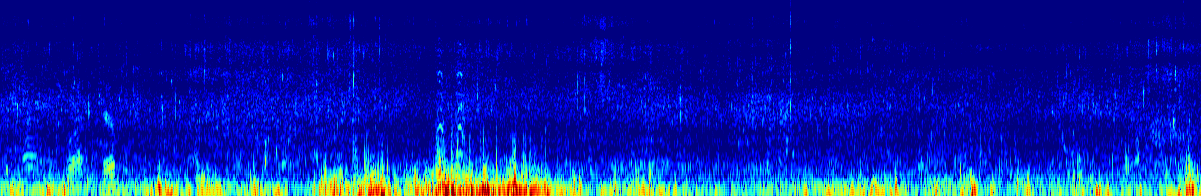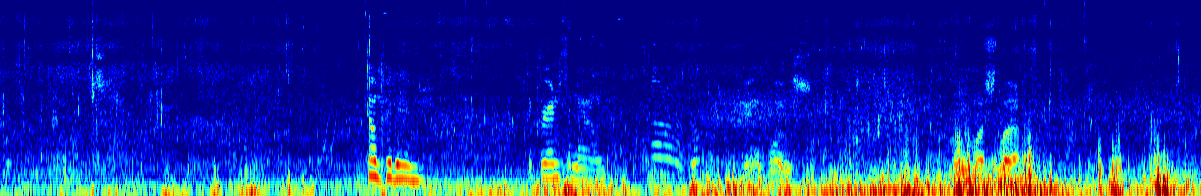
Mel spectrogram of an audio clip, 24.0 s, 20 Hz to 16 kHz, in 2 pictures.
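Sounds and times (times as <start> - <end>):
wind buffeting microphone: 0.0 - 24.0
gulls honking calls: 4.3 - 4.8.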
